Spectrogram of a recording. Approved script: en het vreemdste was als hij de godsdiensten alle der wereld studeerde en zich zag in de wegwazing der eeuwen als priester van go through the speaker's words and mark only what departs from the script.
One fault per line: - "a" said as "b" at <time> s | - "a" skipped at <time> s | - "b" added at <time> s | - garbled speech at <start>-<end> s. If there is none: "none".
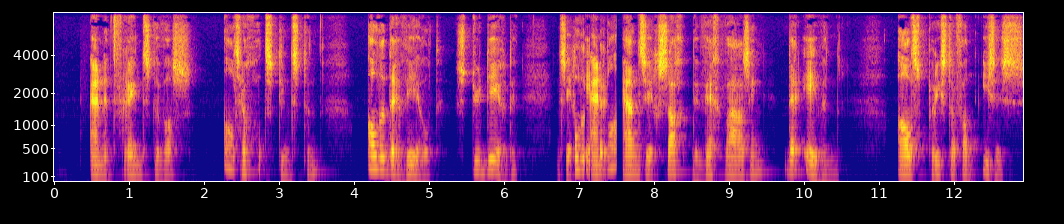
- "hij" skipped at 2.5 s
- garbled speech at 6.7-7.5 s
- "in" skipped at 8.5 s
